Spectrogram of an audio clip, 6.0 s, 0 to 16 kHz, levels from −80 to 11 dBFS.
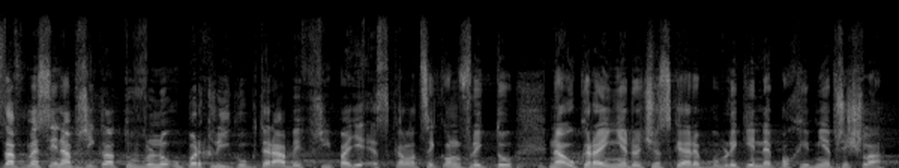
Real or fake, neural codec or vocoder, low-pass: real; none; 14.4 kHz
